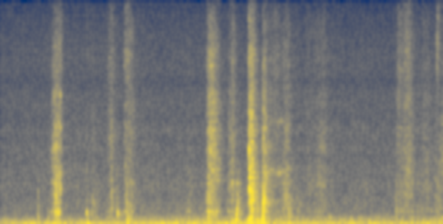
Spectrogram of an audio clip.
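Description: Faint rustles and soft taps of a paperback book being handled and lowered, a handful of short sounds spread over a couple of seconds, over a low steady room hum.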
